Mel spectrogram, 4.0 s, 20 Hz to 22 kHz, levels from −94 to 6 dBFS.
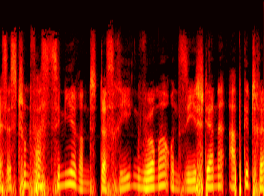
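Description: No audible technical faults occur anywhere in this recording.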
